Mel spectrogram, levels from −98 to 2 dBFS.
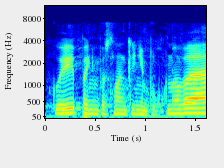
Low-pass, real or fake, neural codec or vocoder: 7.2 kHz; fake; codec, 16 kHz, 4.8 kbps, FACodec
